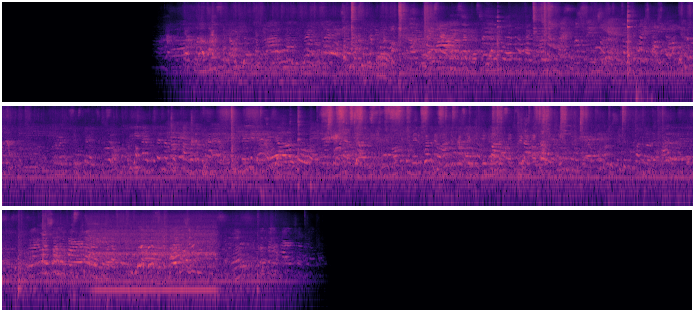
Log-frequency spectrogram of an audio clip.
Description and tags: som ambiente do starbucks (cafeteria)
